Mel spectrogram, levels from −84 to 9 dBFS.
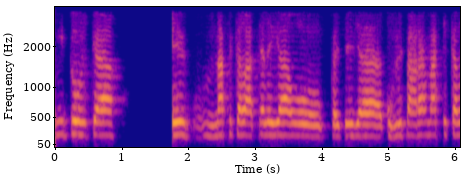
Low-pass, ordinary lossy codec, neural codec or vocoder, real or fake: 3.6 kHz; none; codec, 16 kHz, 1.1 kbps, Voila-Tokenizer; fake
